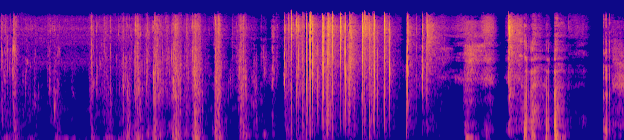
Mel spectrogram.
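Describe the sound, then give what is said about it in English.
Water ASMR: plastic bottle crinkling and crunching in irregular bursts, with soft gulps and mouth sounds of someone drinking water between the louder crackles. No talking. “Now it's time, it's that part of the show to where we do some water ASMR.”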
